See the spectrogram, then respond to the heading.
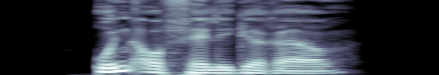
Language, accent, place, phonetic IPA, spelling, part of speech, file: German, Germany, Berlin, [ˈʊnˌʔaʊ̯fɛlɪɡəʁɐ], unauffälligerer, adjective, De-unauffälligerer.ogg
- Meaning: inflection of unauffällig: 1. strong/mixed nominative masculine singular comparative degree 2. strong genitive/dative feminine singular comparative degree 3. strong genitive plural comparative degree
